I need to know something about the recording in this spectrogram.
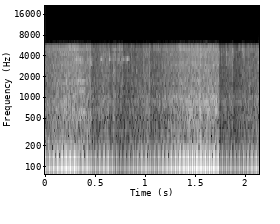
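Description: Sears Suburban SS/16 garden tractor engine idling steadily after a cold start, with keys rattling on a ring for the first second and a half.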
